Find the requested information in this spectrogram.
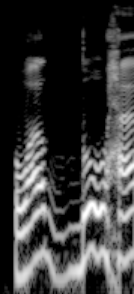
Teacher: হা হরফের উচ্চারণ হলকের মধ্যখান থেকে পড়তে হবে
